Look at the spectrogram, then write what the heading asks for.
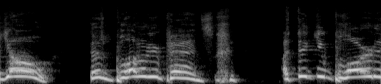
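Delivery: high-pitched yelled voice. Retelling a tv scene where someone yells at a guy: imitating someone yelling. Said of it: "yells at the guy".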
